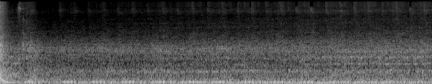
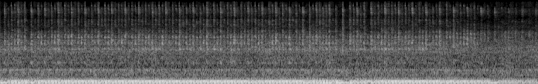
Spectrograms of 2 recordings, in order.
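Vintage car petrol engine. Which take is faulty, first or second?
second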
